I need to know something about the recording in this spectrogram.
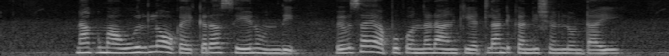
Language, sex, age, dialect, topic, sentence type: Telugu, female, 18-24, Southern, banking, question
